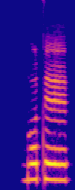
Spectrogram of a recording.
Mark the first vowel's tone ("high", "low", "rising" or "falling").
high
